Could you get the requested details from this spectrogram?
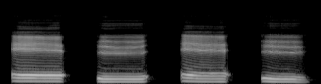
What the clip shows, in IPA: ɛ œ ɛ œ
